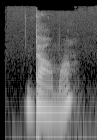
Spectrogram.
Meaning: 1. lady 2. dance partner 3. queen
- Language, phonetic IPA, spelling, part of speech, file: Russian, [ˈdamə], дама, noun, Ru-дама.ogg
